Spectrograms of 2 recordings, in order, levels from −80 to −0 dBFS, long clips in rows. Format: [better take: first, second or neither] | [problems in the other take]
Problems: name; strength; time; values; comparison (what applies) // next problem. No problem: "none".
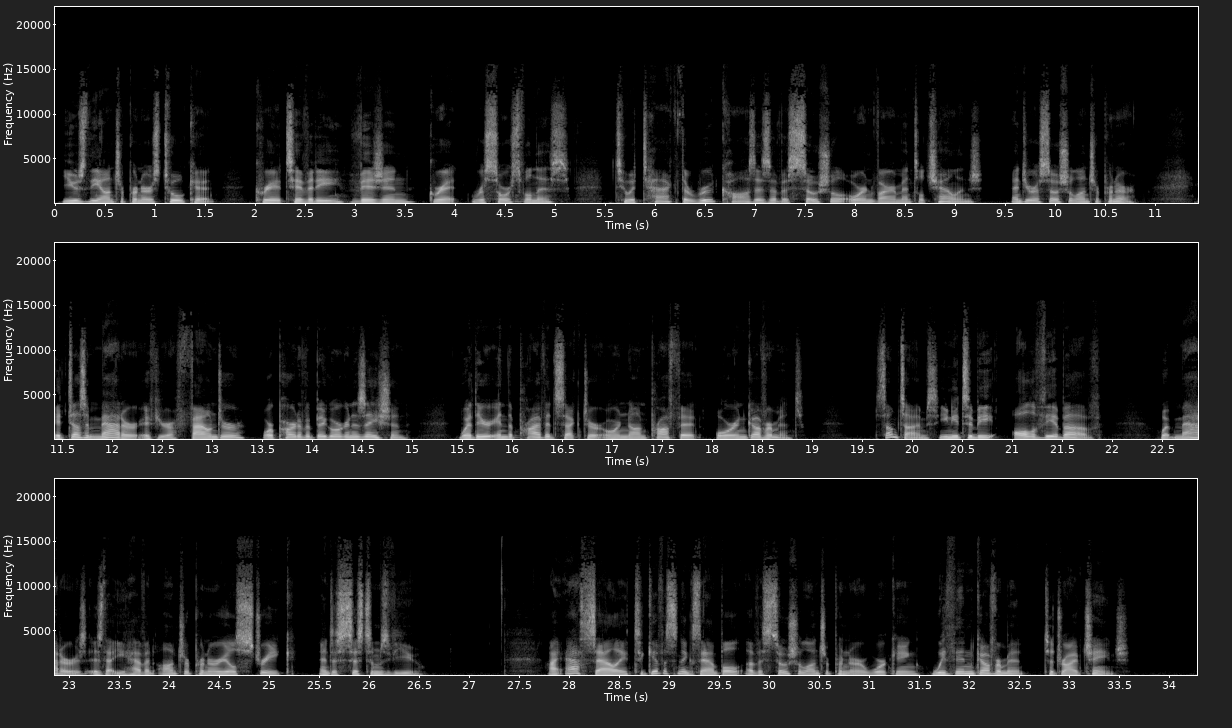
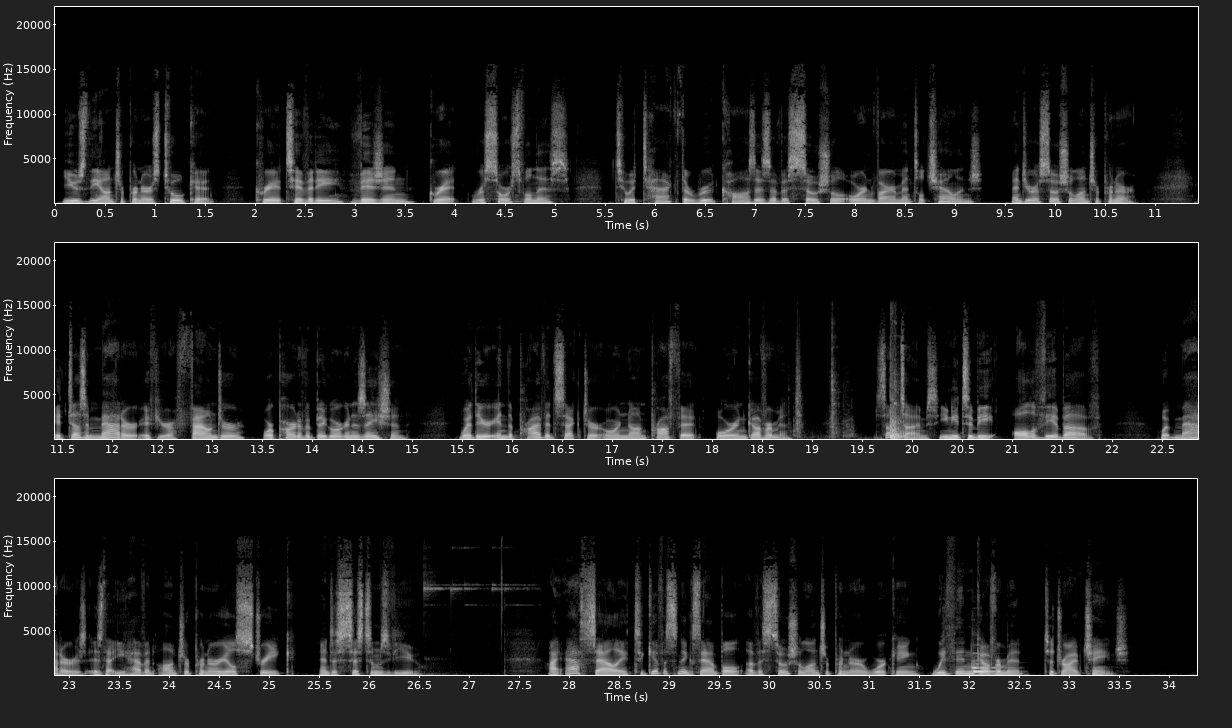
first | door banging; loud; from 19 to 20 s; peak 2 dB above the speech // clattering dishes; faint; from 27 to 28 s; peak 20 dB below the speech // clattering dishes; loud; at 32 s; peak 4 dB above the speech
